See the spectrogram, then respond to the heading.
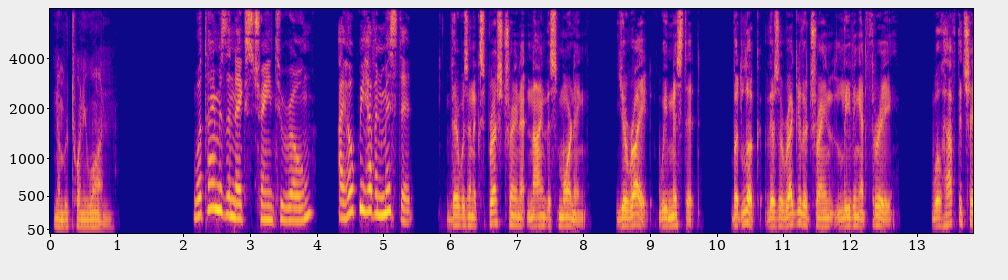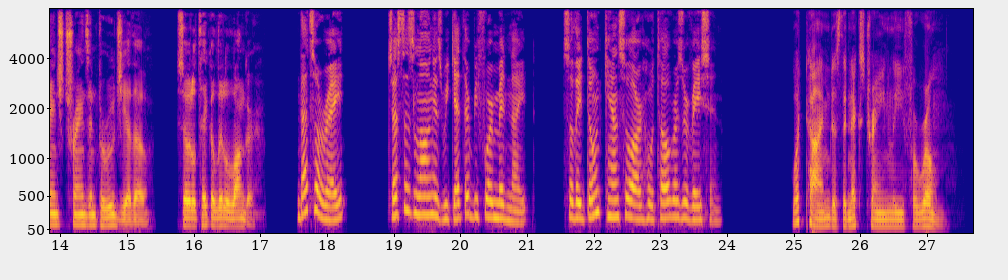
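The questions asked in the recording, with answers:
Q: What time does the next train leave for Rome?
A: At 3 o'clock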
